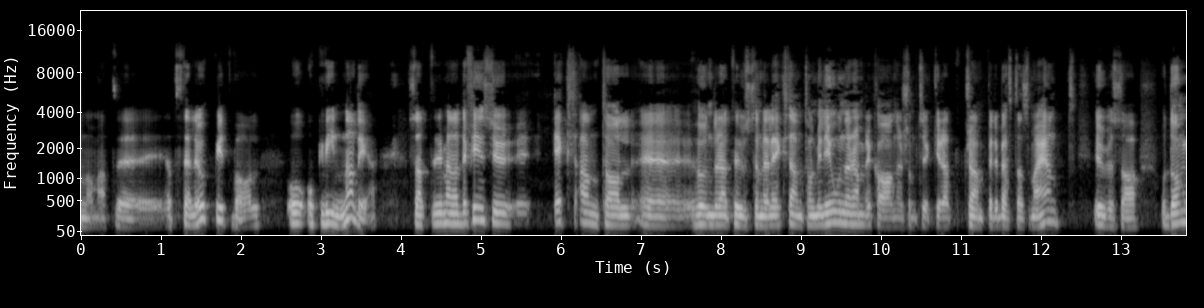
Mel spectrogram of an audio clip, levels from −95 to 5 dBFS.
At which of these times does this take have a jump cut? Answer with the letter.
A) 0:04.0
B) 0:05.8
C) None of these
A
